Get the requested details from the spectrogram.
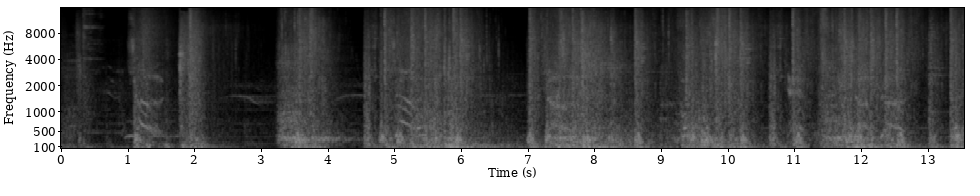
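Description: Fantasy battle sound effects crash and whoosh as spells and blows land.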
